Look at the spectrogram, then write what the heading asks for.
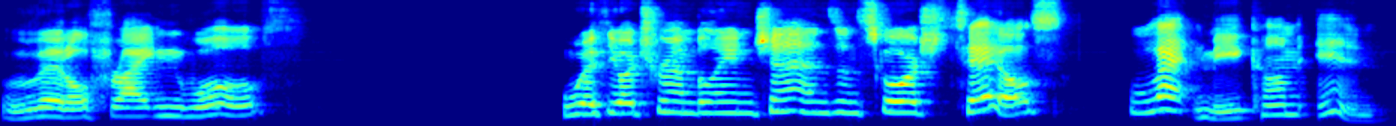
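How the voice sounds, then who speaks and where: A storybook reader voicing a big bad pig, a menacing bully with slow, booming, drawn-out threats. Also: expressive. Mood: menacing coaxing. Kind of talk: children's storybook read-aloud.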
